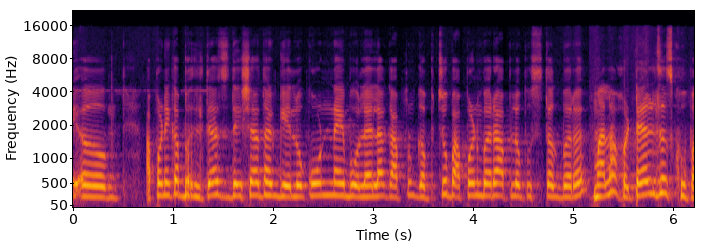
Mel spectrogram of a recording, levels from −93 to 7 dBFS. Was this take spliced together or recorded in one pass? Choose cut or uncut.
cut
